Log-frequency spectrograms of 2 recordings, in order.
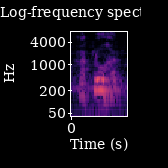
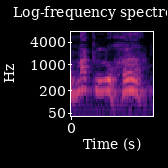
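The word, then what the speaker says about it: McLuhan: Eh, a pronúncia mais ou menos inglês é essa. Eh, Marchal, Marchal, McLurhan. Já alguns falam McLan. Muran, McLan. Mluan. Por quê? Porque ele é canadense.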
